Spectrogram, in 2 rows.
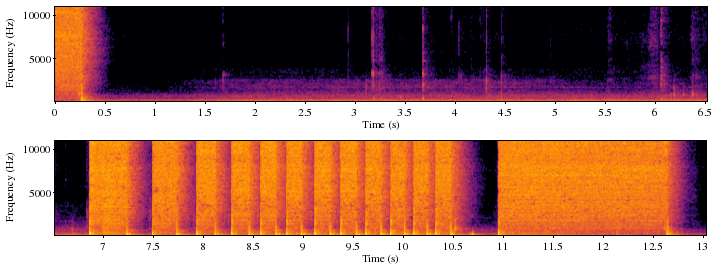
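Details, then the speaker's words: Philips GC9622 steam iron, solenoid water valve tested via a connected pipe: quiet hum, then a rapid run of sharp steam spurts and a long strong hiss; steam exceeds the pipe length, valve normal. "If the machine is normal, the steam will exceed the length of the machine's steam pipe. If the test is like this, the water valve is normal."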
